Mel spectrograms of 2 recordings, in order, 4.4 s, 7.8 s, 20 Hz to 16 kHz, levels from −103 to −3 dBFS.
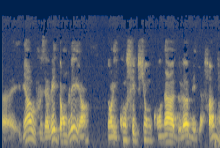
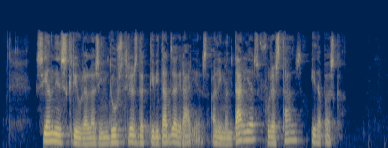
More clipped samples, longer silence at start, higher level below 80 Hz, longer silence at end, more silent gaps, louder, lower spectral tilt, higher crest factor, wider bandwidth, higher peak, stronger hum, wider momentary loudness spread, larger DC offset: neither; second, 0.05 s vs 0.75 s; about the same, -64 dBFS vs -68 dBFS; second, 0 s vs 1 s; neither; first, -19 LUFS vs -33 LUFS; about the same, -5 dB/octave vs -4 dB/octave; second, 16 dB vs 24 dB; first, 9.8 kHz vs 8.2 kHz; first, -2 dBFS vs -10 dBFS; neither; second, 9 LU vs 13 LU; neither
